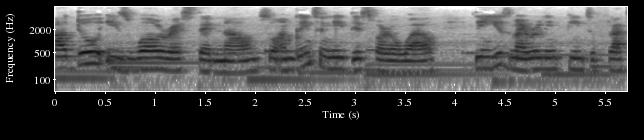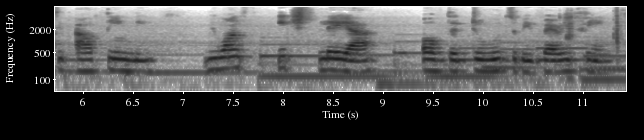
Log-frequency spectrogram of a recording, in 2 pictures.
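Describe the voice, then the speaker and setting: A woman's fairly low, lively voice at a fairly slow pace, with music in the background. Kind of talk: tutorial.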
